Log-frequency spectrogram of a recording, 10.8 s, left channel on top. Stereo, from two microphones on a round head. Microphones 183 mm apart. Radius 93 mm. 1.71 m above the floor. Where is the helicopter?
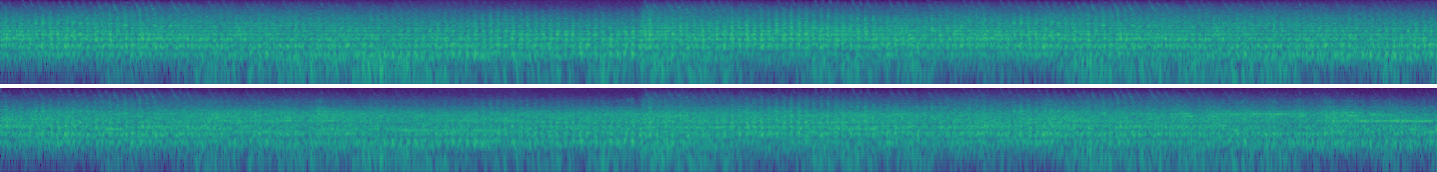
35° left (ahead or behind).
